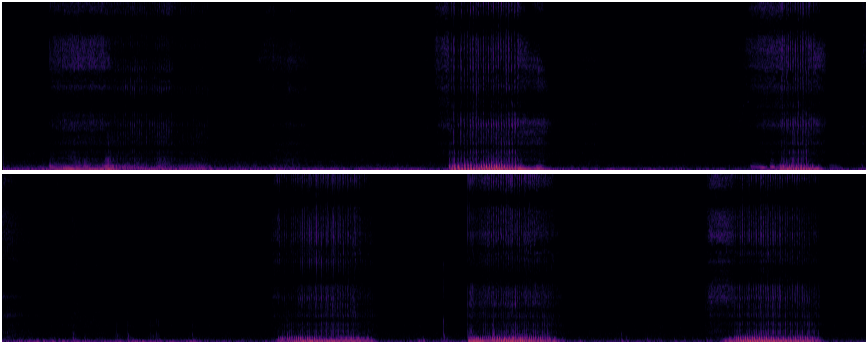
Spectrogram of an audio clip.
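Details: Yomi, a pet Spitz traveling in Korea, startles itself awake with its own snoring: deep, rasping low snores come in bursts every few seconds, separated by quieter breathing.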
